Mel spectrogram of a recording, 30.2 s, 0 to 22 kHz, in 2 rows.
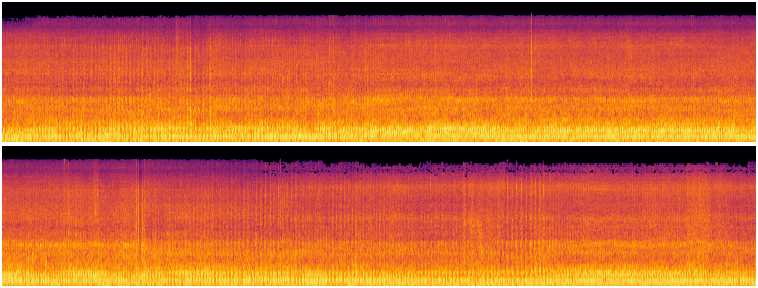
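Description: Kawasaki KLX-230R dirt bike's single-cylinder four-stroke engine running at steady, moderate revs while riding, heard close up from the bike itself, with a few light knocks and rattles of the bike over the trail.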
